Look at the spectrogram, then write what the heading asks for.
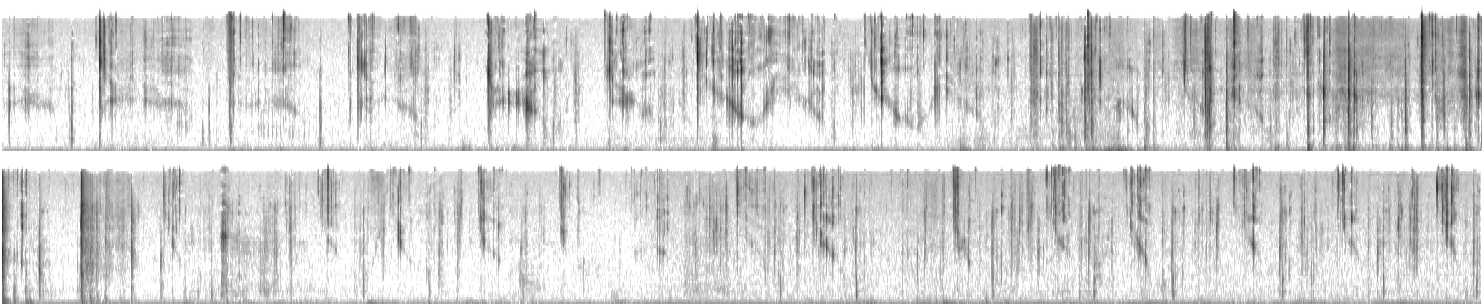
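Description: Close-miked chewing of Brookside dark-chocolate-covered açaí & blueberry pieces: a steady run of wet mouth clicks and chewing sounds, busiest around the middle.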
